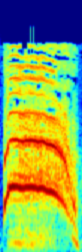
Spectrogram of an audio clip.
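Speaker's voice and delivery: piercing high, loud shriek. Acted. Preacher startles listeners acting out the medium seeing Samuel, shrieking. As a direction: let out a sudden full shriek. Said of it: "No, she shrieked".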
